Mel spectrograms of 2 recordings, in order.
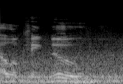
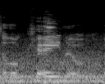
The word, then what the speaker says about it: Elokeinu: If you look where the accent mark is on the syllable, and that does often change the meaning of the words. It's important. A lot of people, most things in Hebrew, the accent goes in the last syllable, but certain things, certain words, Elokeinu, it's not Elokeinu, it's Elokeinu.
